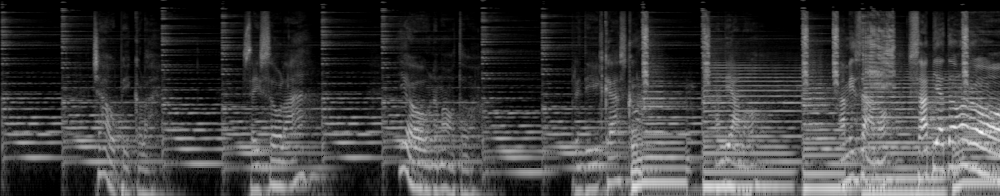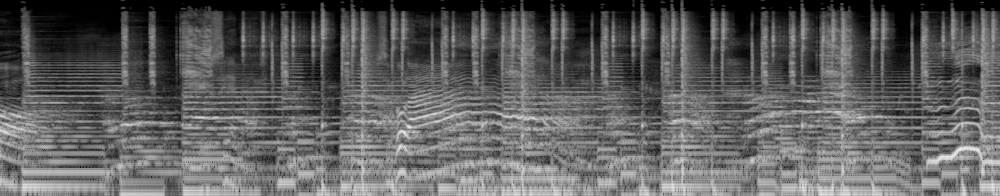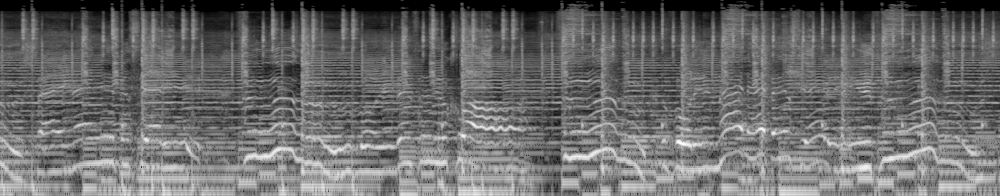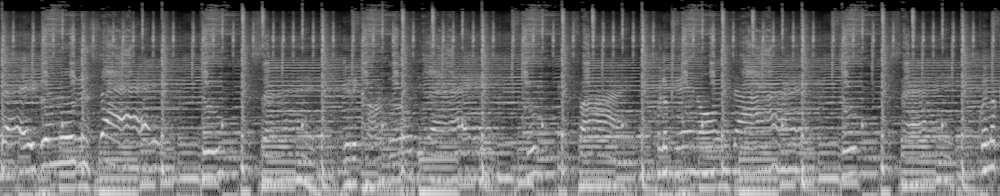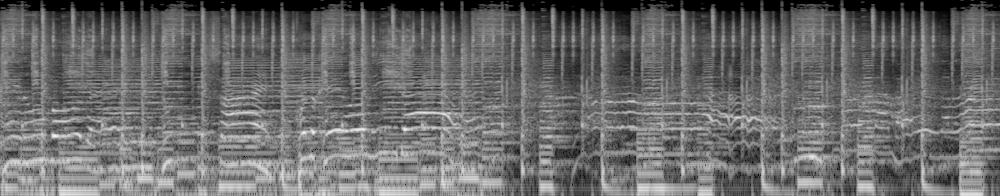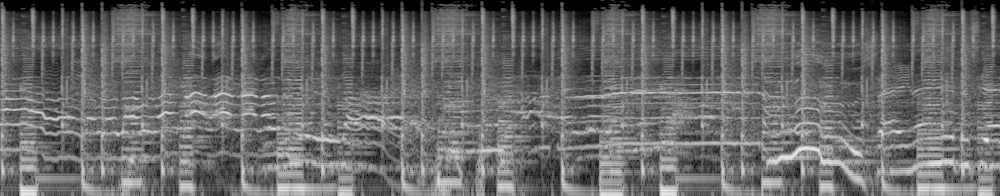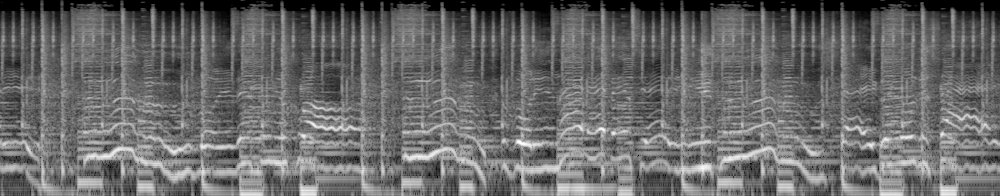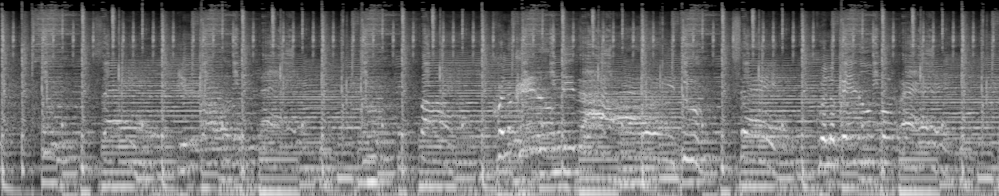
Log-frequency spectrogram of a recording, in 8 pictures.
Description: basso
vocette isteriche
